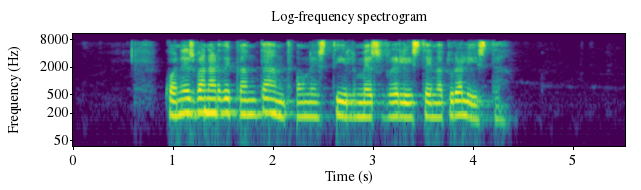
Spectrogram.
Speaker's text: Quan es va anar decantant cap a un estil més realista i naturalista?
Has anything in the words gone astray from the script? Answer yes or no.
yes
